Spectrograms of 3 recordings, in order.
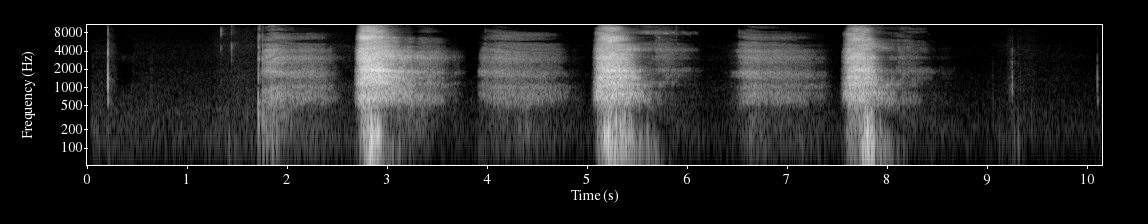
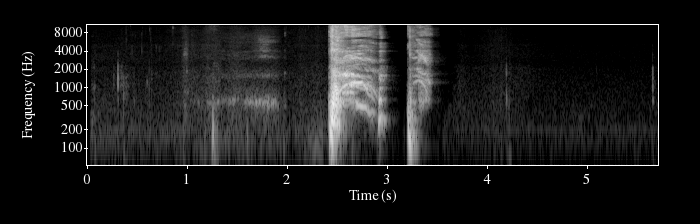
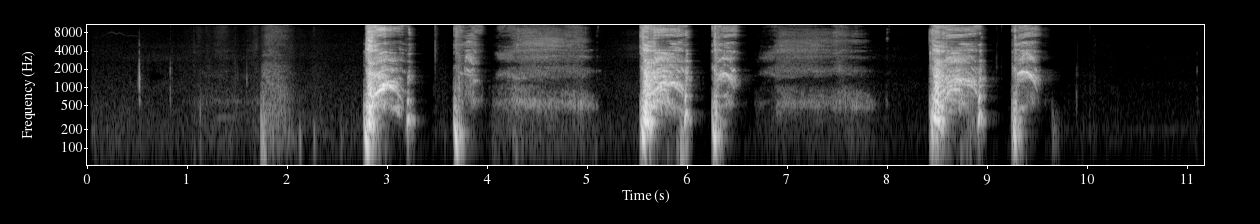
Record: exhalation_length: 10.2 s
exhalation_amplitude: 30892
exhalation_signal_mean_std_ratio: 0.28
cough_length: 5.7 s
cough_amplitude: 29075
cough_signal_mean_std_ratio: 0.22
three_cough_length: 11.2 s
three_cough_amplitude: 32561
three_cough_signal_mean_std_ratio: 0.3
survey_phase: beta (2021-08-13 to 2022-03-07)
age: 18-44
gender: Female
wearing_mask: 'No'
symptom_none: true
smoker_status: Never smoked
respiratory_condition_asthma: false
respiratory_condition_other: false
recruitment_source: REACT
submission_delay: 1 day
covid_test_result: Negative
covid_test_method: RT-qPCR
influenza_a_test_result: Negative
influenza_b_test_result: Negative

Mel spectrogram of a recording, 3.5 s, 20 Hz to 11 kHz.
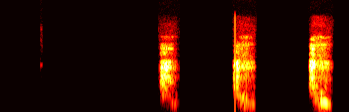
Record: exhalation_length: 3.5 s
exhalation_amplitude: 6064
exhalation_signal_mean_std_ratio: 0.26
survey_phase: beta (2021-08-13 to 2022-03-07)
age: 18-44
gender: Female
wearing_mask: 'No'
symptom_cough_any: true
symptom_shortness_of_breath: true
symptom_sore_throat: true
symptom_diarrhoea: true
symptom_fatigue: true
symptom_headache: true
symptom_onset: 13 days
smoker_status: Never smoked
respiratory_condition_asthma: false
respiratory_condition_other: false
recruitment_source: REACT
submission_delay: 4 days
covid_test_result: Negative
covid_test_method: RT-qPCR
influenza_a_test_result: Negative
influenza_b_test_result: Negative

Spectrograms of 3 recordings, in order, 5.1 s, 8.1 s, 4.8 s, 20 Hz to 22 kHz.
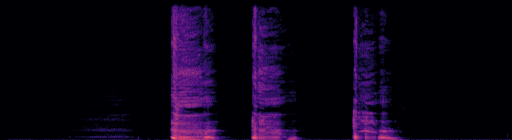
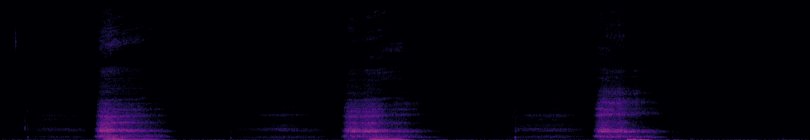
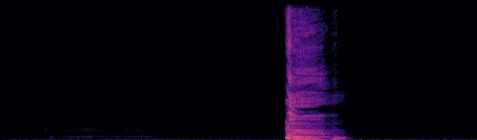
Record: three_cough_length: 5.1 s
three_cough_amplitude: 8071
three_cough_signal_mean_std_ratio: 0.33
exhalation_length: 8.1 s
exhalation_amplitude: 939
exhalation_signal_mean_std_ratio: 0.47
cough_length: 4.8 s
cough_amplitude: 8083
cough_signal_mean_std_ratio: 0.25
survey_phase: beta (2021-08-13 to 2022-03-07)
age: 45-64
gender: Female
wearing_mask: 'No'
symptom_cough_any: true
symptom_runny_or_blocked_nose: true
symptom_sore_throat: true
symptom_fatigue: true
symptom_fever_high_temperature: true
symptom_headache: true
symptom_change_to_sense_of_smell_or_taste: true
symptom_loss_of_taste: true
symptom_other: true
symptom_onset: 3 days
smoker_status: Never smoked
respiratory_condition_asthma: false
respiratory_condition_other: false
recruitment_source: Test and Trace
submission_delay: 1 day
covid_test_result: Positive
covid_test_method: RT-qPCR
covid_ct_value: 11.9
covid_ct_gene: ORF1ab gene
covid_ct_mean: 12.5
covid_viral_load: 81000000 copies/ml
covid_viral_load_category: High viral load (>1M copies/ml)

